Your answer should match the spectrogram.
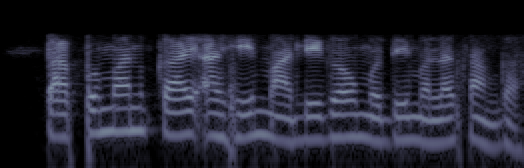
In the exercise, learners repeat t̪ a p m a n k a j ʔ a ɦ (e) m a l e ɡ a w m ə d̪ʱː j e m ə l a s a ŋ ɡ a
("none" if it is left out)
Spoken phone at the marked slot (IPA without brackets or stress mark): e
